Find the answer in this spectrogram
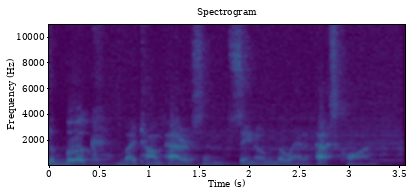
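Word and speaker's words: St. EOM: Martin, also known as St. Omen, the E is silent.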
